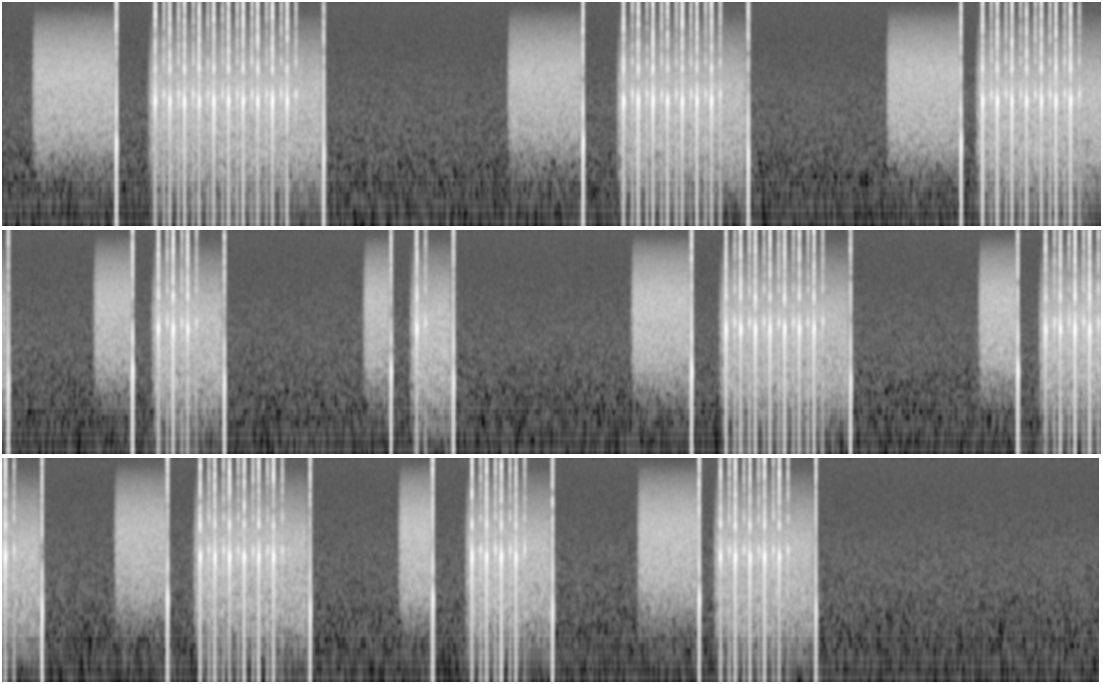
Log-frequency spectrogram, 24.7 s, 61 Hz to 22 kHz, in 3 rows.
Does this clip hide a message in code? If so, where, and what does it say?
Yes: pulse dialling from 0.2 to 22.6 s, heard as a rotary dial, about 9 pulses a second. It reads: 0 7 7 3 1 7 5 6 4 5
